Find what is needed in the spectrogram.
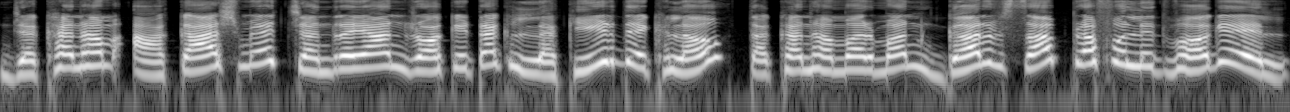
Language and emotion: Maithili, happy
